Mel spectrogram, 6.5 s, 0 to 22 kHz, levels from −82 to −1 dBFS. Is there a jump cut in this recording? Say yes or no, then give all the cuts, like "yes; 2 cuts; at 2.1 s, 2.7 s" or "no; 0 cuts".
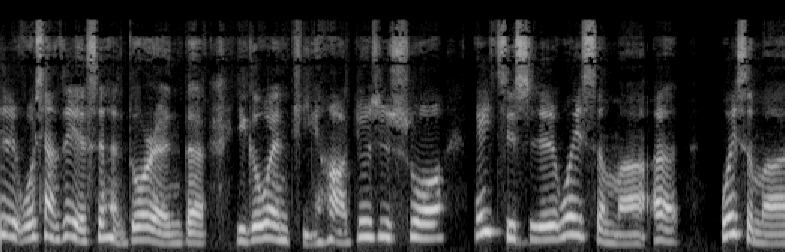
no; 0 cuts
